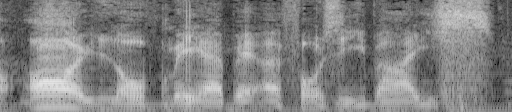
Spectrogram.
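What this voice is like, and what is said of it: Imitates another person's voice. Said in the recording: “That was my best Greg Wallace impersonation. ... That was all right, actually, yeah. ... Wasn't too bad.”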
